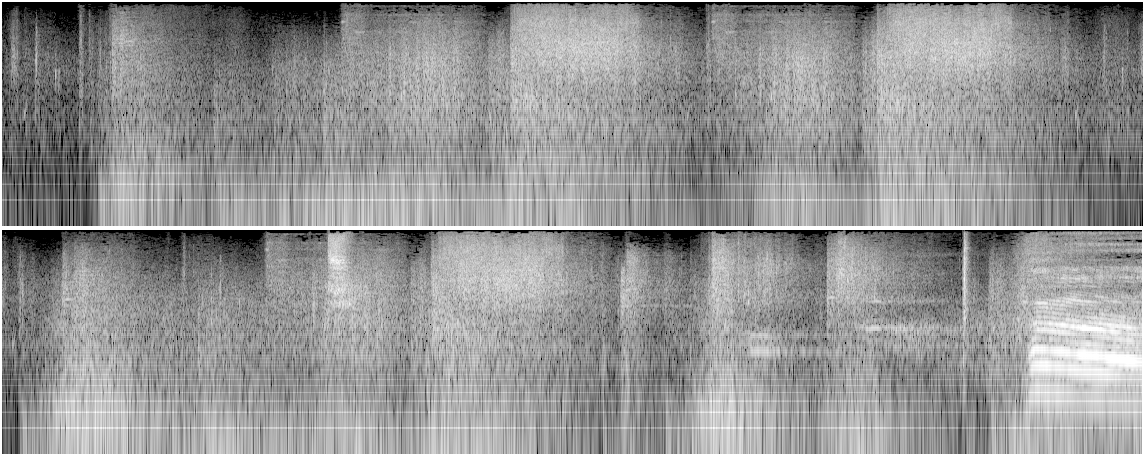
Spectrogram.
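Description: Heavy armoured footsteps thud and clank in an echoing space.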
